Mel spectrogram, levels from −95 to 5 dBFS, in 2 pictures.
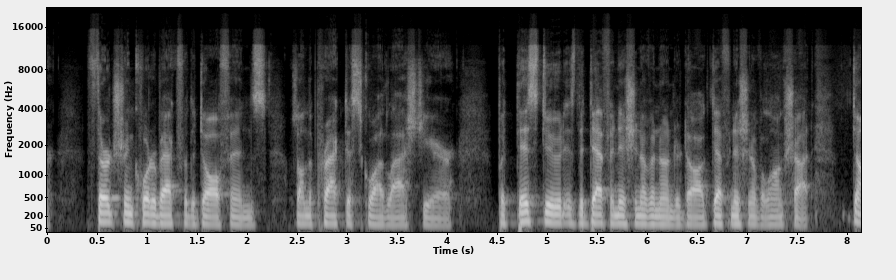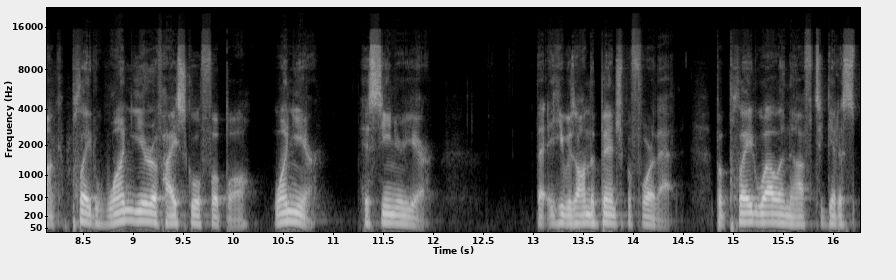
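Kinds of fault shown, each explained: No faults are heard here.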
